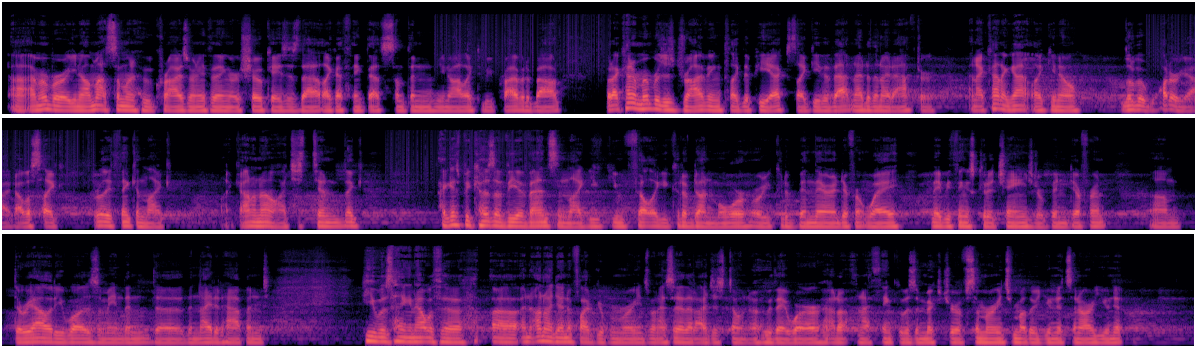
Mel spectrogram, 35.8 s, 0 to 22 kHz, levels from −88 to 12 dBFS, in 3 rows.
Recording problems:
echo of what is said; noticeable; from 8 s on; 440 ms later, 15 dB below the speech
crackling; faint; from 4.5 to 6 s, from 11 to 13 s and from 16 to 17 s; 30 dB below the speech

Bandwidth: 14.5 kHz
